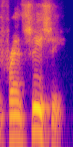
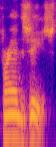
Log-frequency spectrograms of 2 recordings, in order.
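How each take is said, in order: First: The name is said the Italian way, three syllables. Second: The name is said the American way, two syllables.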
